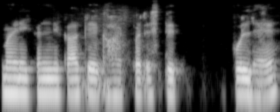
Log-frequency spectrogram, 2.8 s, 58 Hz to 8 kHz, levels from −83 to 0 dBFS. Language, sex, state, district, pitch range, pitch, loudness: Hindi, male, Uttarakhand, Uttarkashi, 120-130 Hz, 125 Hz, -17 LUFS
